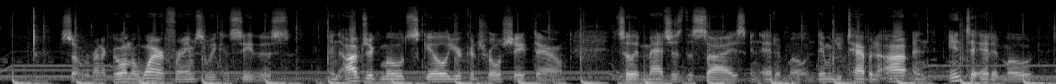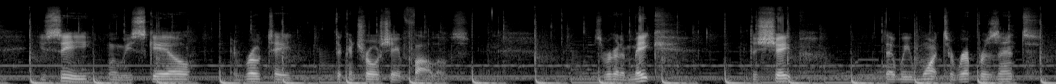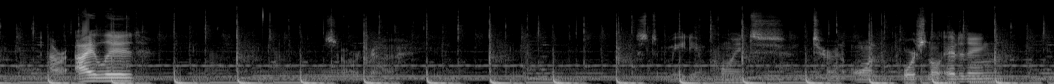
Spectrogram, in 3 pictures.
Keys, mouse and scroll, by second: 0.8 z, 2.5 s, 5.4 click, 5.8 Tab, 9.9 1, 11.4 s, 12.6 right click, 13.0 r, 13.7 right click, 15.1 middle click, 16.1 KP_1, 17.1 shift+middle click, 18.0 s, 18.2 z, 19.8 click, 20.4 right click, 21.3 shift+right click, 22.2 s, 22.4 x, 23.2 right click, 24.0 ,, 26.4 ., 28.1-30.3 typing, 28.7 right click.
